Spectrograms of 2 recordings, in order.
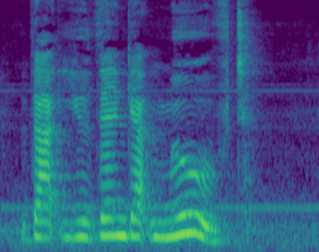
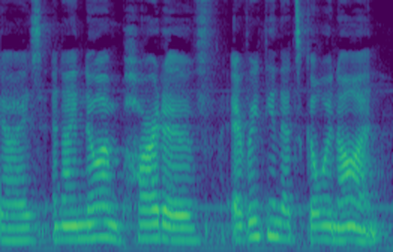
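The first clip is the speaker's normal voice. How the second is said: a guided EFT tapping script read for followers; guided tapping meditation; 3 semitones lower, 9 dB quieter than usual. Acted. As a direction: call each tapping point, then the affirmation, at an even unhurried pace. Leads a guided tapping session.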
